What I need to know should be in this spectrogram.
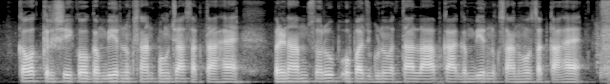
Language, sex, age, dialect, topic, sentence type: Hindi, male, 18-24, Garhwali, agriculture, statement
